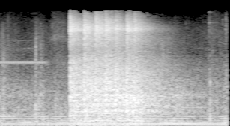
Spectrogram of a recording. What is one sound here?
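A heavy door is pushed open.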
